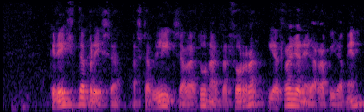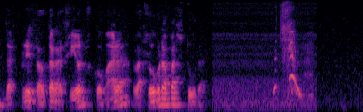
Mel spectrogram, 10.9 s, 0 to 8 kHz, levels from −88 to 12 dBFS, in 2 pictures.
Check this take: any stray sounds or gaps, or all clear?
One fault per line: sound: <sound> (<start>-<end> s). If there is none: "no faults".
sound: sneeze (9.5-10.2 s)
